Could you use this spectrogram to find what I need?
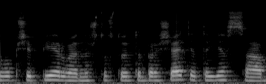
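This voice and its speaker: Flat and monotone, a woman's dark, mellow voice sits at a medium pitch and moves at a moderate pace. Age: 30s. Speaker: podcast host. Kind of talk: casual solo monologue.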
